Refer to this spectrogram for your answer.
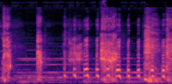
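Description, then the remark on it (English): A person imitates a cat hacking up a hairball, making a series of harsh, throaty retching and coughing bursts that build in rapid succession, close and fairly loud. “Cough up a hairball and...”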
